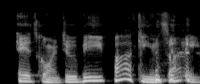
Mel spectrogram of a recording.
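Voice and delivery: flat machine-like voice. Friends joking about an app that reads the weather aloud, robot voice. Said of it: "it gets it to you in a robot voice too".

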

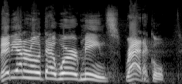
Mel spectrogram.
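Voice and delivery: put-on older Oklahoma woman voice. Speaker quotes an older woman from Oklahoma telling them their word, imitating Dee's Oklahoma accent. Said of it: "She's got this accent".

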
